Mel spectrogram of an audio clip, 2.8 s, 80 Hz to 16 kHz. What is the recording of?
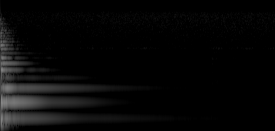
One-shot from Versilian Studios Chamber Orchestra 2: Community Edition sampling project.
Instrument family: Strings
Instrument: Solo Violin
Articulation: pizzicato
Note: A4
Midi note: 69
Midi velocity (center): 95
Room type: Livingroom
Microphone: 2x Rode NT1-A spaced pair
Performer: Lily Lyons
single-note, midi-note-69, violin, vsco-2, solo-violin, pizzicato, strings, multisample, midi-velocity-95, a4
